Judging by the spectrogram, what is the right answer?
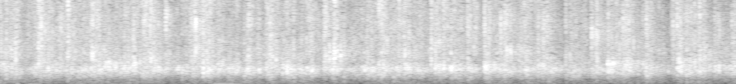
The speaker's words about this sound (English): I heard all those whoops.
